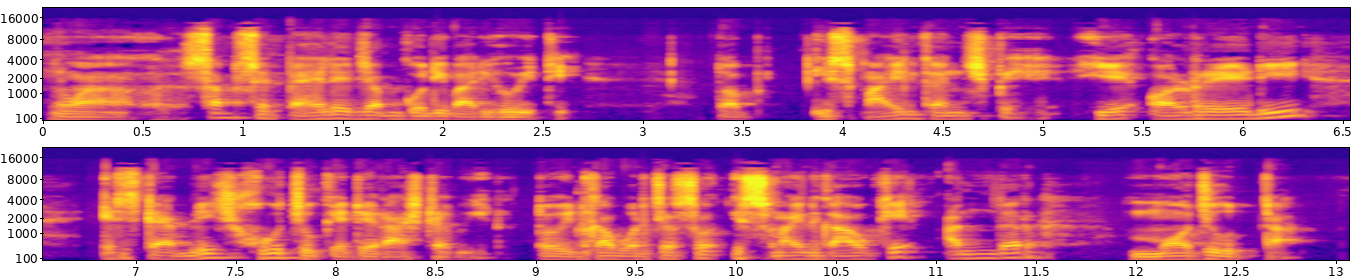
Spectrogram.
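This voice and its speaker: A middle-aged man telling a history story in a slow, unhurried way, pausing often with fillers and asking his listeners questions. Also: a bass voice, a little mellow. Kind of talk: spoken history narration.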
